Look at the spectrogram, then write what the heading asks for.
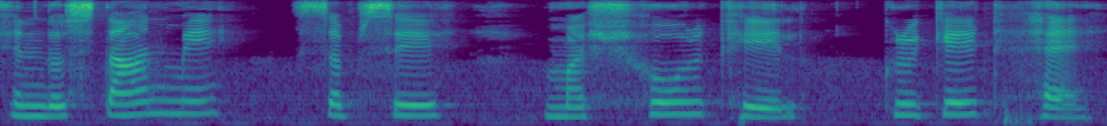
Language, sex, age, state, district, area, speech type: Urdu, female, 18-30, Bihar, Gaya, urban, spontaneous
